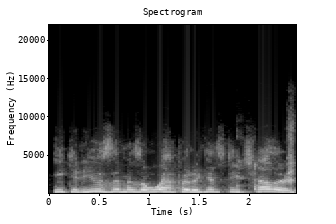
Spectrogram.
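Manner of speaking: high, amused exclamation, laugh breaking in; excited outburst. Real, not acted. Player delighted at dinosaurs thrown as weapons, giddy outburst. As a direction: blurt it out high and giddy with glee.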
